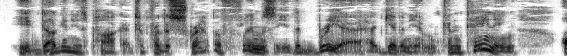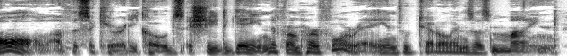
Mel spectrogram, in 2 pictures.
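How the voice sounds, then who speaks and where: A male narrator reads scripted fiction with expression. His pitch moves widely around a middle register. The voice is gravelly, and the recording is close and dry. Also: dark tone, no echo. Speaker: audiobook narrator.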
